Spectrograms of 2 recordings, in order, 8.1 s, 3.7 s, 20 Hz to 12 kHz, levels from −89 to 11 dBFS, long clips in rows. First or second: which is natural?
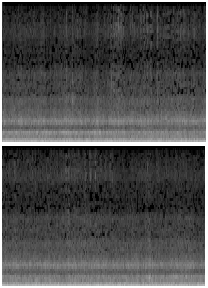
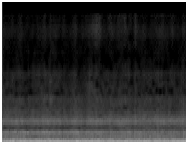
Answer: first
